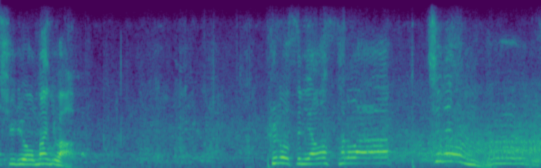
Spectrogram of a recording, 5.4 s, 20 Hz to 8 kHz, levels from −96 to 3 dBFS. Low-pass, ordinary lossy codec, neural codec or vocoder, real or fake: 7.2 kHz; Opus, 24 kbps; codec, 16 kHz in and 24 kHz out, 2.2 kbps, FireRedTTS-2 codec; fake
